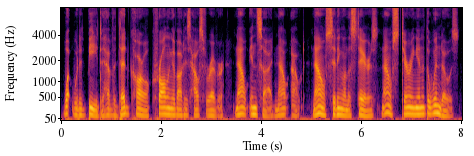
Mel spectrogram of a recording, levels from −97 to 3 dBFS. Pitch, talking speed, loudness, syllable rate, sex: 115 Hz, 225 wpm, -20 LUFS, 5.2 syllables/s, male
